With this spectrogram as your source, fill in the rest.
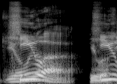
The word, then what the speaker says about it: Gila: How do you pronounce it? Gila River. Oh, Gila River.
